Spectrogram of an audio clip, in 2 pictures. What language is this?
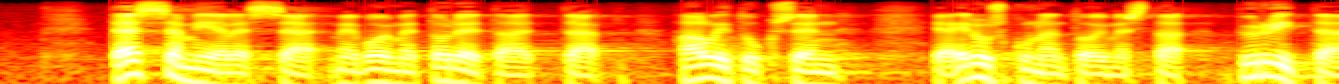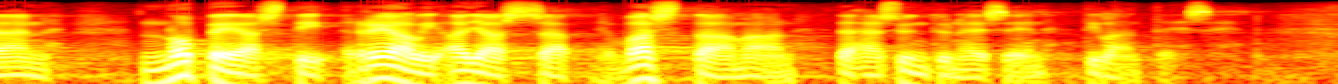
Finnish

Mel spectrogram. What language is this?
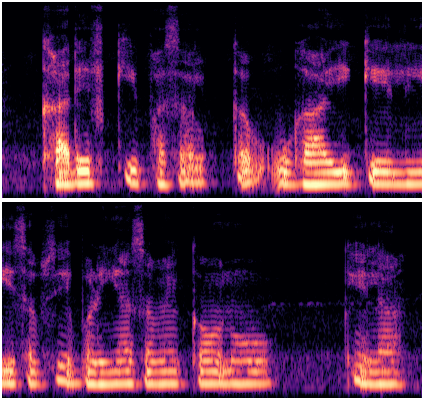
Bhojpuri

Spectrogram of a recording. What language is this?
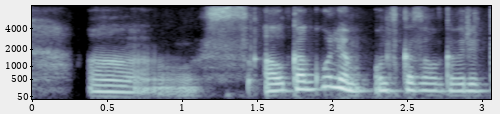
Russian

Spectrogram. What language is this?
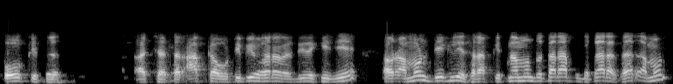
Urdu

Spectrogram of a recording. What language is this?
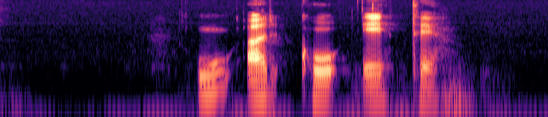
Norwegian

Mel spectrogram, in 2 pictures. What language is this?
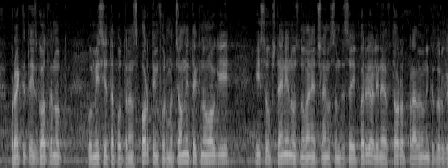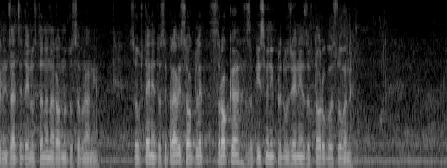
Bulgarian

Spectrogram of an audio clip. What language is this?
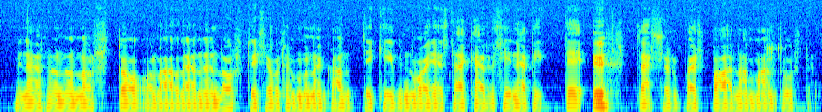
Finnish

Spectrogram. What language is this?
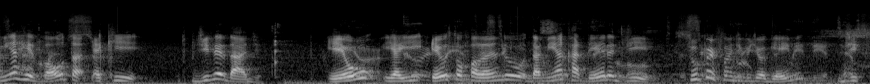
Portuguese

